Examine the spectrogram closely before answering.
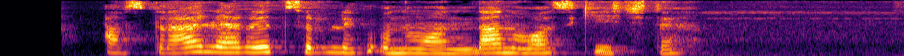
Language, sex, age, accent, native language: Uzbek, female, 18-24, Navoiy, Uzbek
